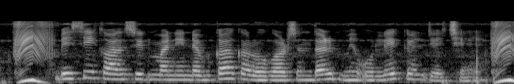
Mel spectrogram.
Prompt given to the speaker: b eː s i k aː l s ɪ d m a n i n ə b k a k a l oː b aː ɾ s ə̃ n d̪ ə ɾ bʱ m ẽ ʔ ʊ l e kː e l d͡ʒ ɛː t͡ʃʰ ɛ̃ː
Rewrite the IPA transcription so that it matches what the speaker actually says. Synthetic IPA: b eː s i k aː l s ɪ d m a n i n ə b k a k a ɾ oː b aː ɾ s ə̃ n d̪ ə ɾ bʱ m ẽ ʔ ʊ l e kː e l d͡ʒ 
